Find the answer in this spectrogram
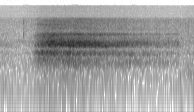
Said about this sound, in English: And then as you breathe out, I want you to breathe out like you're breathing through a straw. This kind of breathing.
